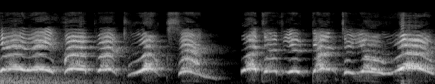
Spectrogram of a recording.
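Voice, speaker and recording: A put-on character voice at an extremely high pitch swings very widely in pitch while moving at a very slow pace. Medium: machinima.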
